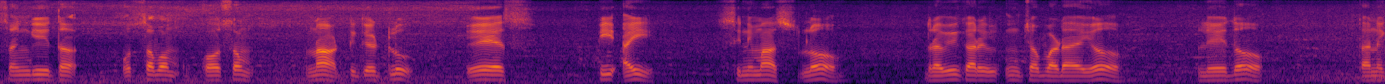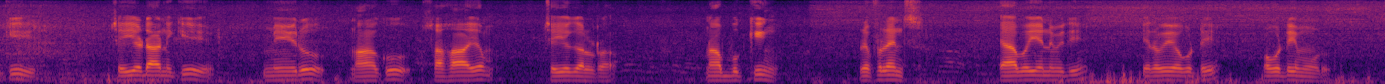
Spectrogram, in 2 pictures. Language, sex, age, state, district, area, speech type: Telugu, male, 30-45, Andhra Pradesh, Bapatla, rural, read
